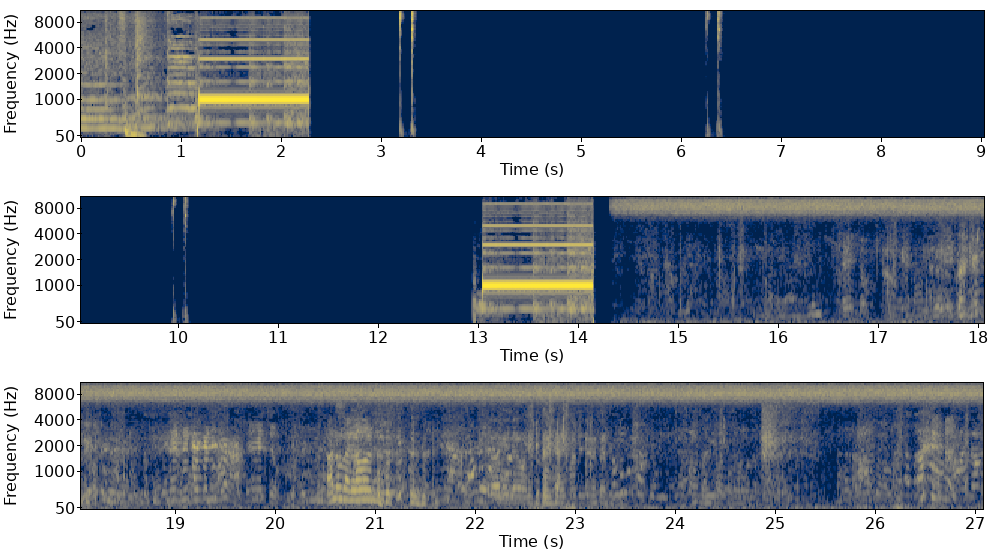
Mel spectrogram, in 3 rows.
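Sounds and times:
loud steady test tone beep: 1.2s - 2.3s, 13.0s - 14.2s
steady high hiss: 14.4s - 27.0s.

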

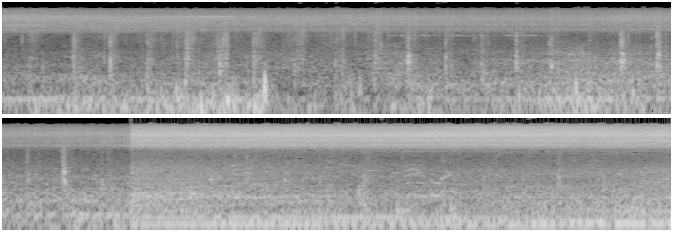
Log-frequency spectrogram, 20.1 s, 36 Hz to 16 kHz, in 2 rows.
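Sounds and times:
insect chorus: 0.0s - 20.0s
footsteps on dirt path: 0.1s - 11.8s, 15.3s - 16.3s.

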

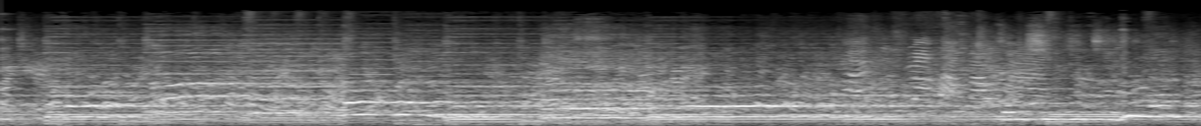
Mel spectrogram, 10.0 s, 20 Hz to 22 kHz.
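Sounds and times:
karaoke backing track: 0.0s - 10.0s
voices singing: 0.0s - 10.0s.

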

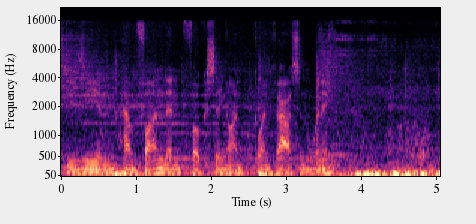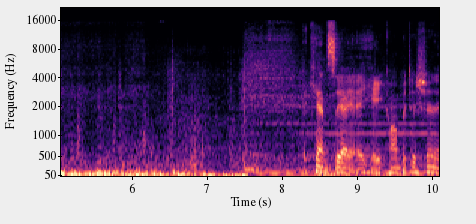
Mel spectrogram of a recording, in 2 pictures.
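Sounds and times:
background music: 0.0s - 10.0s
bike tyres on dirt: 3.6s - 7.6s.

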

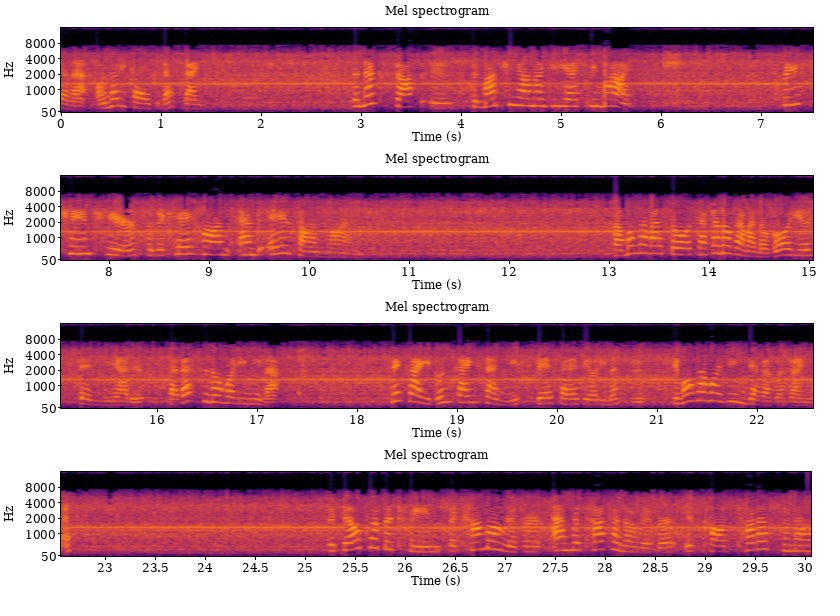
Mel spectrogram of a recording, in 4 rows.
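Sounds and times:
bus engine drone: 0.0s - 30.0s.

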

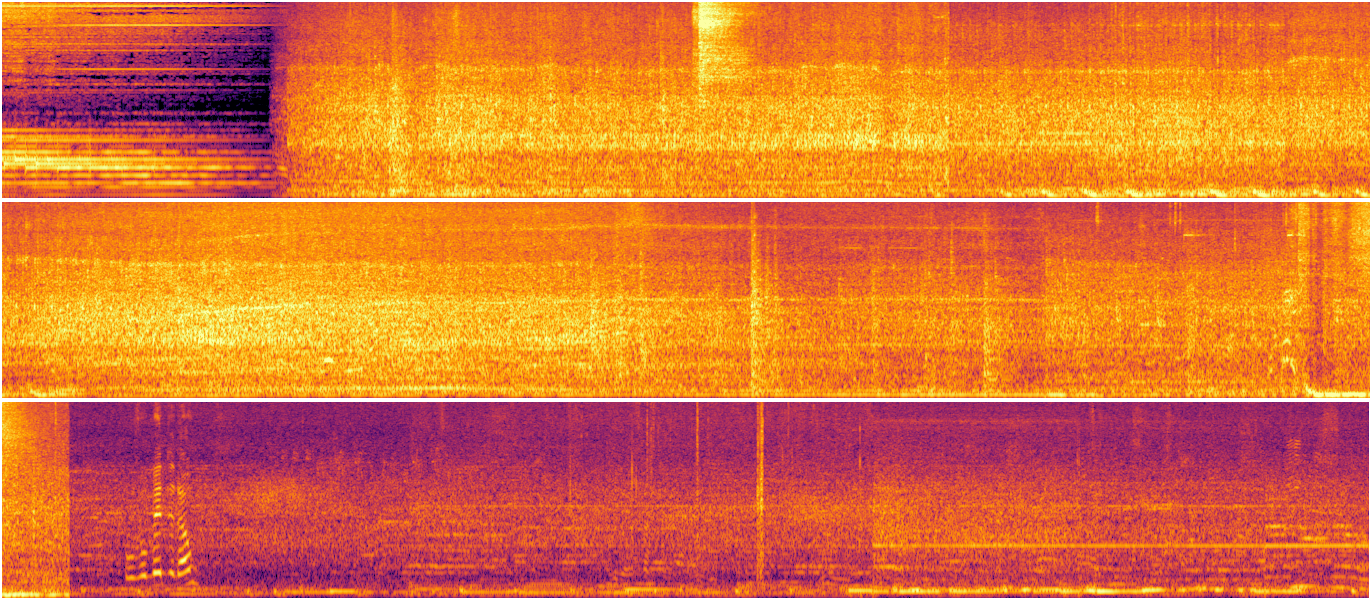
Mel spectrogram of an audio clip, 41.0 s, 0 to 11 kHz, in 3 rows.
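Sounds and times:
diesel truck engine running: 2.9s - 26.9s
air brake hiss: 7.0s - 7.7s.

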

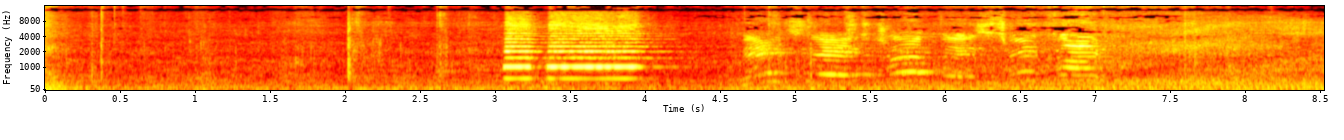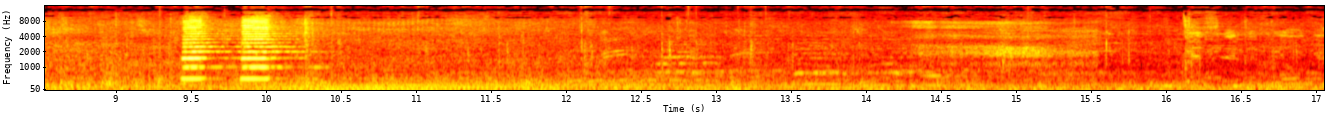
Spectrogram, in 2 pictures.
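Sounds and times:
voices: 0.0s - 10.5s, 11.6s - 17.0s
engine rumbling: 0.0s - 17.0s
car horn honks: 3.0s - 4.3s, 9.4s - 10.5s.

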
